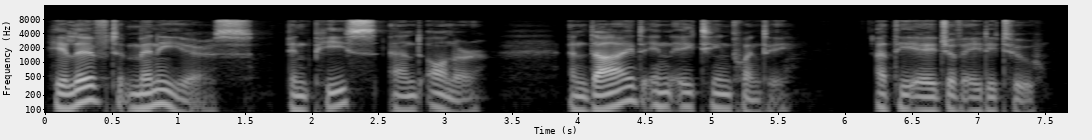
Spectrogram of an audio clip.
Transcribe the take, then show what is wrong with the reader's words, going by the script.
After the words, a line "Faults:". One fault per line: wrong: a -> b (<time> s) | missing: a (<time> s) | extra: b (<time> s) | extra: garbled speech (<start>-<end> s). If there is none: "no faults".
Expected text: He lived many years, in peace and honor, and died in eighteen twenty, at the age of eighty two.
He lived many years, in peace and honor, and died in eighteen twenty, at the age of eighty two.
Faults:
no faults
